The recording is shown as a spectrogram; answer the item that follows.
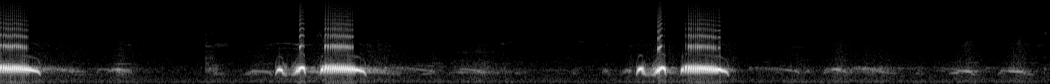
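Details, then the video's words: Loud liu tan style song of a spotted dove, recorded live: raspy coo phrases repeated about every three and a half seconds, each a quick stutter and a strong, harsh, slurred coo, separated by faint soft murmurs. "เสียงนกเขามงคล หลิ่วตัน"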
